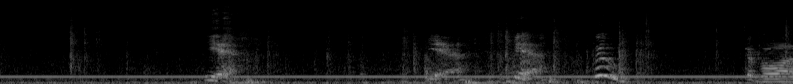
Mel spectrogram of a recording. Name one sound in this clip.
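A cat jumps and lands with a soft thud.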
